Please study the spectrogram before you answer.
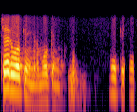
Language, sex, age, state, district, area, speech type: Tamil, male, 30-45, Tamil Nadu, Cuddalore, rural, conversation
